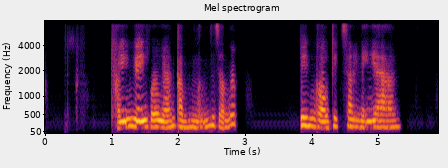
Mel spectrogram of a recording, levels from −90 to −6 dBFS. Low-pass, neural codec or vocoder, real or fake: 7.2 kHz; codec, 16 kHz, 0.5 kbps, FreqCodec, smaller model; fake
